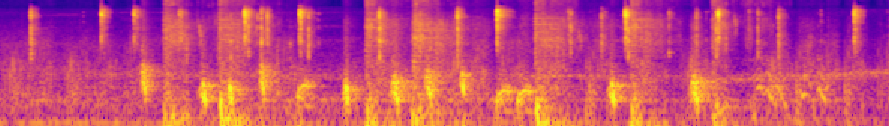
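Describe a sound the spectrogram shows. Sword slashes and hits ring out in quick bursts.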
